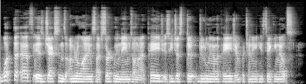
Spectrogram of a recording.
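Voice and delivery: ordinary talk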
